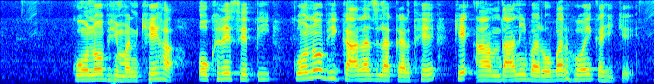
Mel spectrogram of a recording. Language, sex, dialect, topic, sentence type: Chhattisgarhi, male, Eastern, banking, statement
